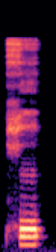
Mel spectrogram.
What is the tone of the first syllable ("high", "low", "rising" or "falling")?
high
